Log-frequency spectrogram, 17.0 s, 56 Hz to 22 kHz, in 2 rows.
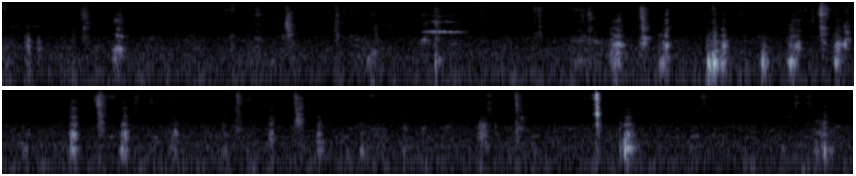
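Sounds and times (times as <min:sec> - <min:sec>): person chewing food: 0:05.3 - 0:08.6, 0:09.2 - 0:12.4.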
